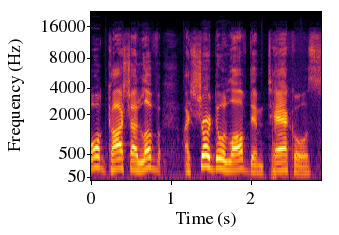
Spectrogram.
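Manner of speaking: mock Minnesotan way of talking. Joking in a group about people out in minnesota, minnesota accent. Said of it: "accent happen?".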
